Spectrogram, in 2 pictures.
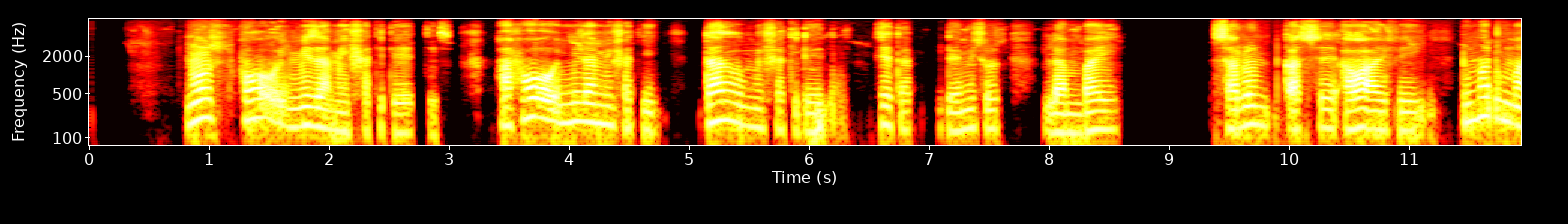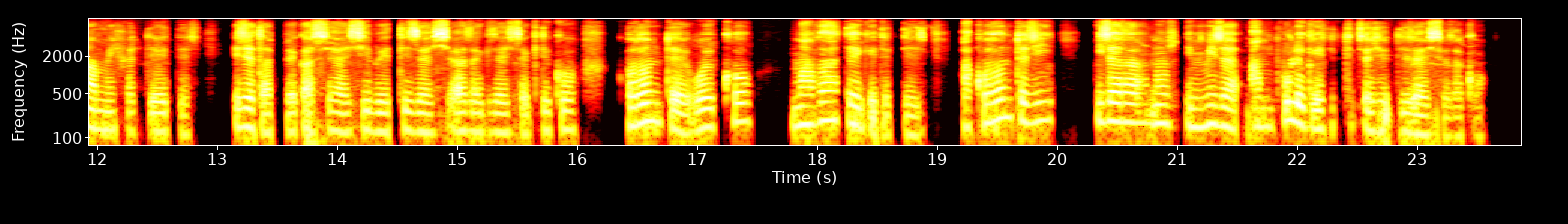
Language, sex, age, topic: Gamo, male, 25-35, government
